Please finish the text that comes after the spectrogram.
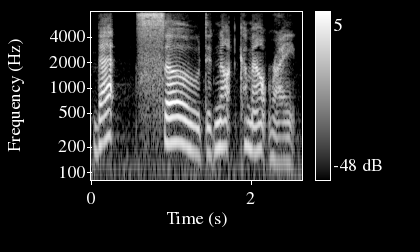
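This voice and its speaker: An actress playing a bossy, sarcastic teenage demon fighter with an American accent in a video game, blunt and slangy. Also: female voice, mid-range voice, lively intonation, slow pace, a bit bright, a little hiss or hum.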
